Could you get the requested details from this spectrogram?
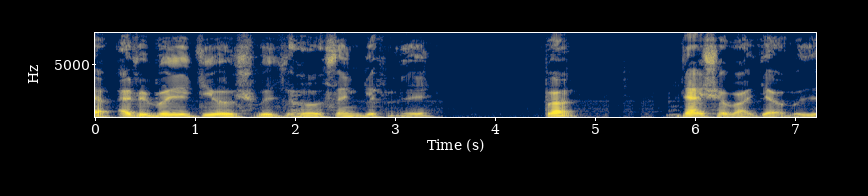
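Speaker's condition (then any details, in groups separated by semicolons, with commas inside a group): Mouth cancer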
